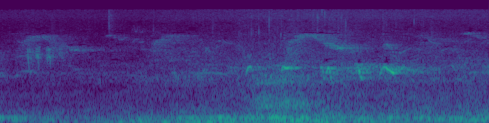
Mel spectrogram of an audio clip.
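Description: Faint outdoor ambience with a few short, distant bird chirps, mostly in the second half.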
